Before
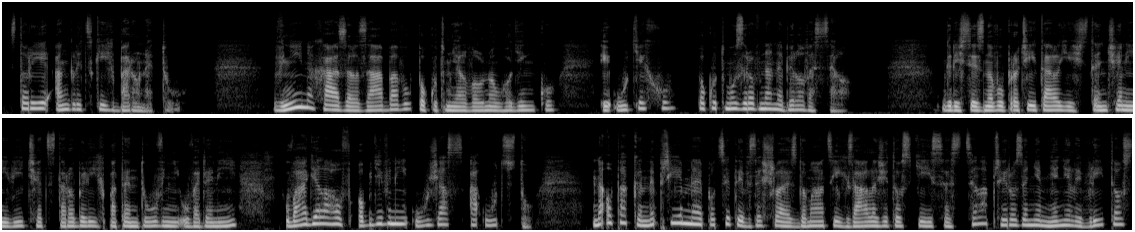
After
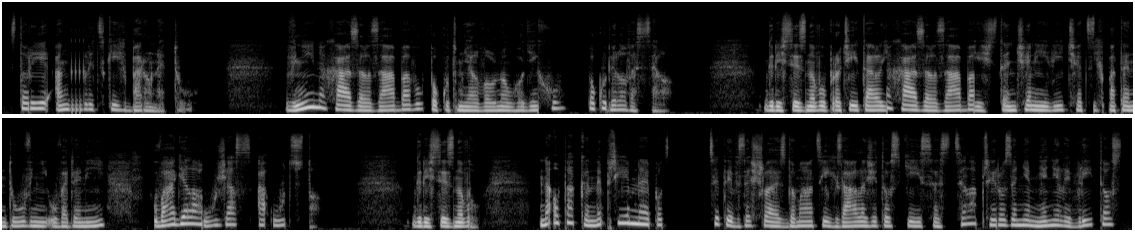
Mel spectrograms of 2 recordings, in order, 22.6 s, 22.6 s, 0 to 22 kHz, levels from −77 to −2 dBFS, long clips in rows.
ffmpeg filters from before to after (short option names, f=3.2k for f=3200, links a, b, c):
-filter_complex "[0:a]asplit=13[a][b][c][d][e][f][g][h][i][j][k][l][m];[a]atrim=end=0.702[n];[b]atrim=start=0.658:end=0.702[o];[c]atrim=start=0.658:end=0.702[p];[d]atrim=start=0.658:end=5.242[q];[e]atrim=start=6.458:end=7.152[r];[f]atrim=start=7.828:end=10.632[s];[g]atrim=start=3.068:end=3.942[t];[h]atrim=start=10.628:end=11.832[u];[i]atrim=start=12.238:end=14.632[v];[j]atrim=start=15.428:end=16.512[w];[k]atrim=start=8.378:end=9.972[x];[l]atrim=start=16.508:end=18.5,asetpts=PTS-STARTPTS,afade=t=out:st=1.988:d=0.004:c=hsin,apad=pad_dur=0.42[y];[m]atrim=start=18.5,asetpts=PTS-STARTPTS,afade=t=in:d=0.004:c=hsin[z];[n][o]acrossfade=d=0.004:c1=hsin:c2=hsin[aa];[aa][p]acrossfade=d=0.004:c1=hsin:c2=hsin[ab];[ab][q]acrossfade=d=0.004:c1=hsin:c2=hsin[ac];[ac][r]acrossfade=d=0.004:c1=hsin:c2=hsin[ad];[ad][s]acrossfade=d=0.004:c1=hsin:c2=hsin[ae];[ae][t]acrossfade=d=0.004:c1=hsin:c2=hsin[af];[af][u]acrossfade=d=0.004:c1=hsin:c2=hsin[ag];[ag][v]acrossfade=d=0.004:c1=hsin:c2=hsin[ah];[ah][w]acrossfade=d=0.004:c1=hsin:c2=hsin[ai];[ai][x]acrossfade=d=0.004:c1=hsin:c2=hsin[aj];[y][z]concat=n=2:v=0:a=1[ak];[aj][ak]acrossfade=d=0.004:c1=hsin:c2=hsin"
